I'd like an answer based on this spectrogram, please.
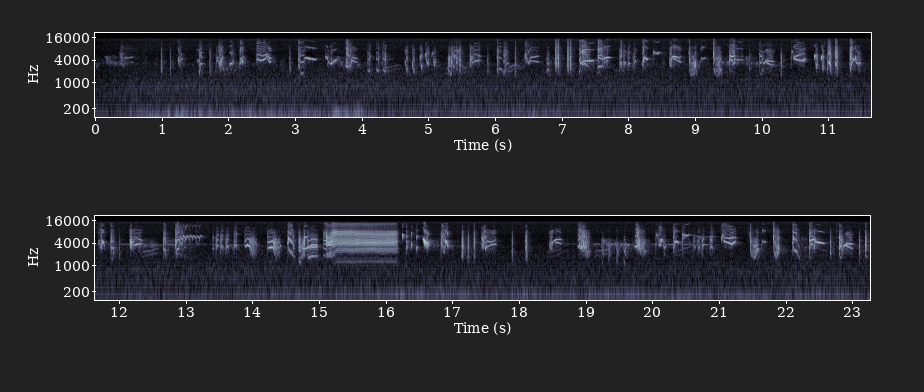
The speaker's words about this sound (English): listen carefully to their attractive song, and you'll notice a tlu tlu call, which is sweet and harmonious, especially when a flock of siskins are gathered together.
